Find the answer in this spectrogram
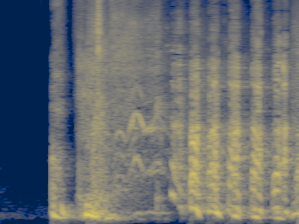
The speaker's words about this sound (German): Da muss ich ja mal ein bisschen aufstoßen. Verzeihung.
